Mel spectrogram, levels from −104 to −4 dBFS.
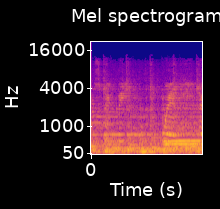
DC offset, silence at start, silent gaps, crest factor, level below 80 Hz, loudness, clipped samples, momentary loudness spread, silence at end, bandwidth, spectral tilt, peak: under 0.1%; 0 s; none; 14 dB; -42 dBFS; -24 LUFS; under 0.1%; 7 LU; 0 s; 11.5 kHz; -8 dB/octave; -10 dBFS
